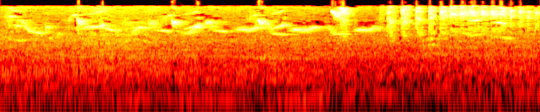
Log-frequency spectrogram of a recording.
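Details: White-rumped shama in ngeplong singing, kept as a therapy specialist: looping whistled slurs and quick warbles, then a fast run of dry, ticking rattle notes at the end.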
